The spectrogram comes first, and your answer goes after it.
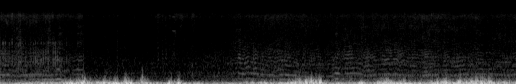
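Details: Honey bees in Minnesota on a mild November day, around 60 degrees, returning from foraging with orange pollen on their hind legs while stockpiling supplies for winter; low droning hum that swells and fades in pulses, with a steady background rumble.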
